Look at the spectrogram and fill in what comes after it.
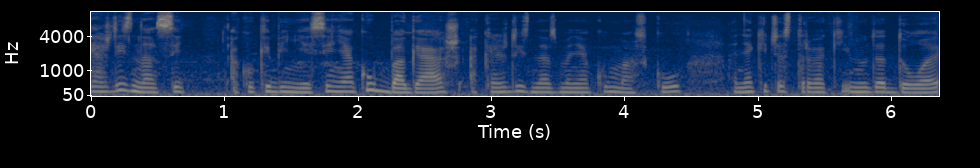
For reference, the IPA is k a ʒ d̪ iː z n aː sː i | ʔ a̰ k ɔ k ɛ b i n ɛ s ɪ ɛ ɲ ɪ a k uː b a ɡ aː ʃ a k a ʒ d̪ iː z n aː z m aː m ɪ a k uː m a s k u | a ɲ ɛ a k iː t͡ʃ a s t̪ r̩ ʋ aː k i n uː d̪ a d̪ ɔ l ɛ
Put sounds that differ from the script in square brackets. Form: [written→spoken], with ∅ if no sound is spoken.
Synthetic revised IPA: k a ʒ d̪ iː z n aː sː i | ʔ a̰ k ɔ k ɛ b i [n→ɲ] ɛ s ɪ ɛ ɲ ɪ a k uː b a ɡ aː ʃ a k a ʒ d̪ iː z n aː z m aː [m→ɲ] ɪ a k uː m a s k u | a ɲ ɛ a k iː t͡ʃ a s t̪ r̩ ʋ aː k i n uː d̪ a d̪ ɔ l ɛ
